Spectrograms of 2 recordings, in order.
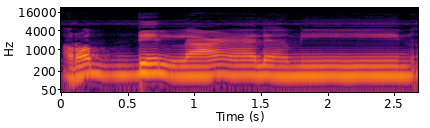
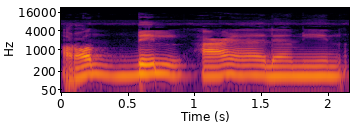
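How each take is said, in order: The two takes are said the same way.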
